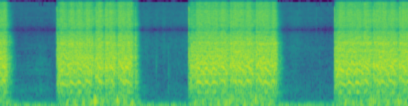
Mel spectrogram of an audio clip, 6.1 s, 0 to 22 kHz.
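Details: GSXR 400 with CDI box and homemade diode unit, strobe shows firing about five to six degrees before TDC: three one-second bursts of starter cranking, never catches; owner suspects ignition timing/trigger, not confirmed.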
